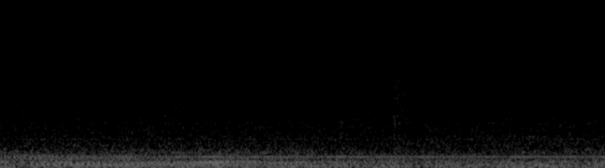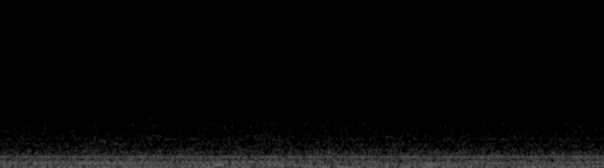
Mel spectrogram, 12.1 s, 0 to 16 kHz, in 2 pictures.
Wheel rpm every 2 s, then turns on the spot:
0, 0, 0, 0, 0, 0.
none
